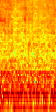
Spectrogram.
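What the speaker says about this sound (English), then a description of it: "we're gonna let that sear and sizzle" Raw lamb searing in a hot pan, a steady, close hiss of sizzling fat with no pauses.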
